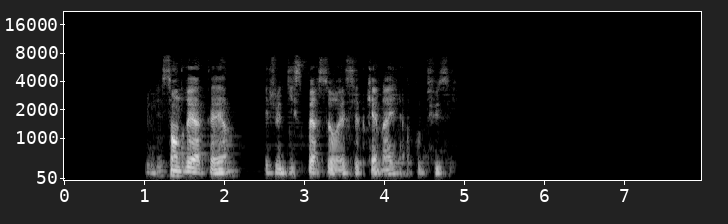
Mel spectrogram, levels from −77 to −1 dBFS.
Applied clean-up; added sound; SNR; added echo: neural mask model DeepFilterNet 3.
